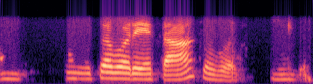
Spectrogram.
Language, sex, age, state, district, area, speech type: Goan Konkani, female, 30-45, Goa, Murmgao, rural, conversation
